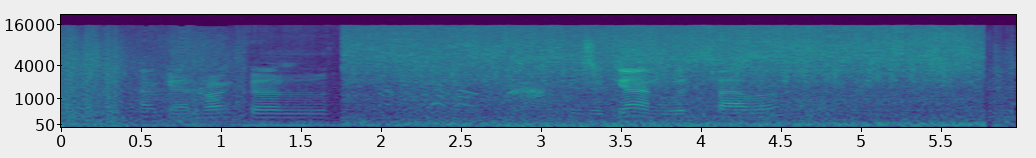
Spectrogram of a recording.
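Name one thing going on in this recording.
A powerful energy beam roars and crackles.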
